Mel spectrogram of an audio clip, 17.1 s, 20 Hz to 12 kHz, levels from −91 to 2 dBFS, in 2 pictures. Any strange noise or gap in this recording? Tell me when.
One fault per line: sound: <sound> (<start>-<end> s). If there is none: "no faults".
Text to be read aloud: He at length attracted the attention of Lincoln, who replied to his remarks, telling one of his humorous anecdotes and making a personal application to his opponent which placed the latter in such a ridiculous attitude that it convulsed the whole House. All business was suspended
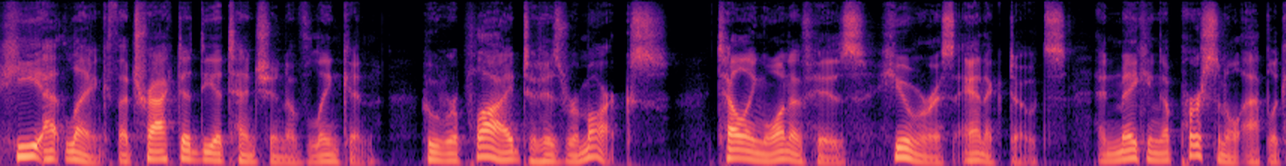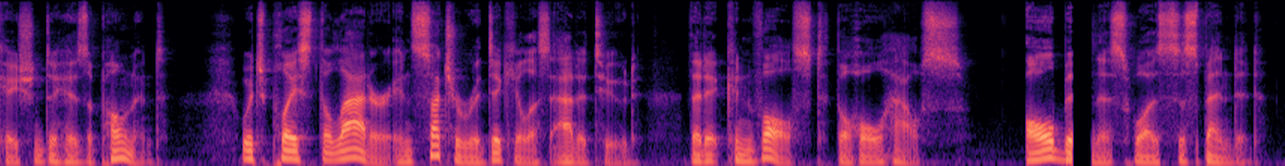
sound: dropout (15.7-15.9 s)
